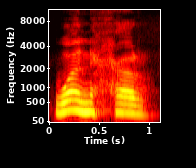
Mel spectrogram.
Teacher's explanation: نون ساکن میں غنہ نہیں کرنا، کیونکہ نون ساکن کے بعد حروف حلقی کا ہا آ گیا ہے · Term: اظہار کا قاعدہ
